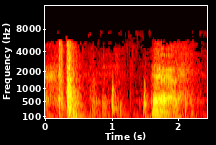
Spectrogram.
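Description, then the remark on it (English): A door is pushed shut with a single solid thud, followed by a few faint knocks and then a voice speaking briefly afterward. “I'll shut the door.”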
